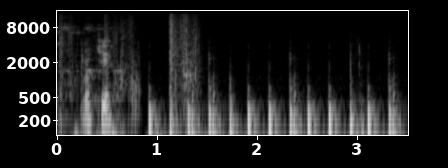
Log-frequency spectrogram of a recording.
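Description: Quick, light knocks repeat as a block of wood is struck over and over.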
